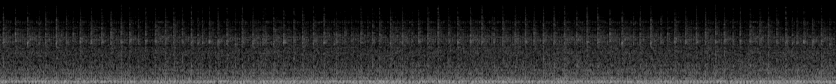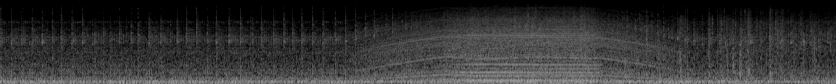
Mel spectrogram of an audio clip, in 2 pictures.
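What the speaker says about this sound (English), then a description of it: "now let's get a chainsaw out" A chainsaw in Farming Simulator 25 cutting trees, heard as a steady droning engine bed for most of the clip, then a rising and falling whine near the end as the saw revs through a cut.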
